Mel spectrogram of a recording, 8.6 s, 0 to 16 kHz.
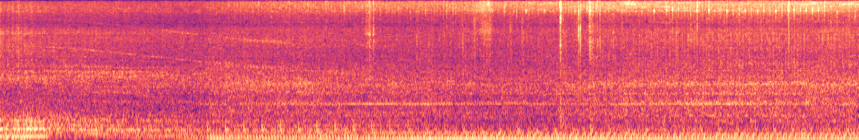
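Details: Detroit Diesel Series 60 12.7L running rough: a heavy, low diesel rumble with an uneven, lumpy beat under a steady drone. Suspected bad injector or water in the fuel, unconfirmed.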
